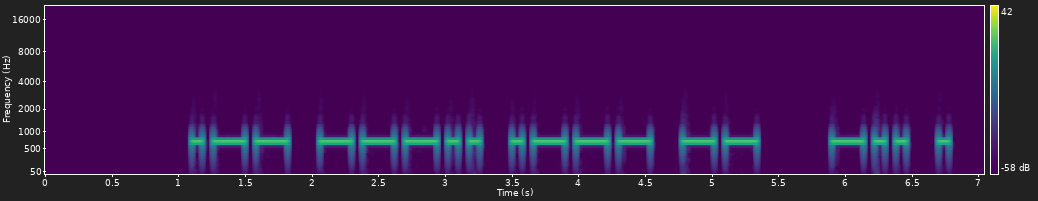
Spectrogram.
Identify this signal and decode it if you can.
Morse code, heard as a keyed tone, about 15 wpm, 700 Hz. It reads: W8JM DE
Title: USA Callsign DE Callsign - 4 Characters - 15wpm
